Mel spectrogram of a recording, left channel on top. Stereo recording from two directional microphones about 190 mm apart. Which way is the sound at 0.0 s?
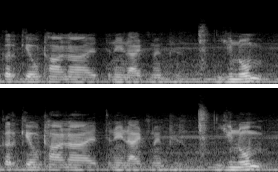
20° left (ahead or behind).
